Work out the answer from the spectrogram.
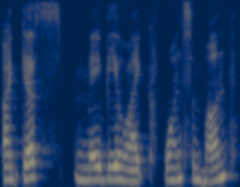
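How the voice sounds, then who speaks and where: A woman playing a guarded, matter-of-fact witness giving measured answers in a dramatic reading of a deposition. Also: medium pitch, fairly even intonation, warm tone. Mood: guarded, terse.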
